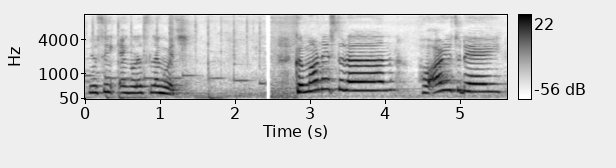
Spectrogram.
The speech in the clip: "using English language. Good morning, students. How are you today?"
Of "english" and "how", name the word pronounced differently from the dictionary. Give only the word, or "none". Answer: english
